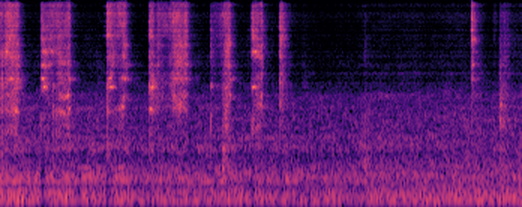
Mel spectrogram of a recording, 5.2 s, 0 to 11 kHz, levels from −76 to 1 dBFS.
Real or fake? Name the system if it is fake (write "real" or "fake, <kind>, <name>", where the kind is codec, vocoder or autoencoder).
fake, autoencoder, DAC-VAE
